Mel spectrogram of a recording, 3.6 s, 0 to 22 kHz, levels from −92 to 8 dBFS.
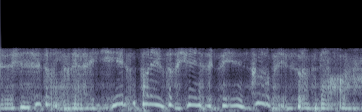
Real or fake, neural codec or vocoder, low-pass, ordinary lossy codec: fake; autoencoder, 44.1 kHz, a latent of 192 numbers a frame, MeloTTS; 3.6 kHz; none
